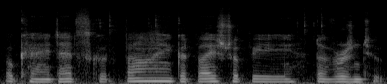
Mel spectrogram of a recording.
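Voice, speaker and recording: A man's voice: mid-range voice, steady tone, unhurried, a little hiss or hum. Man muttering while modding a game. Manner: thinking aloud, repeating test words. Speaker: game modder. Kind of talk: casual commentary while working.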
